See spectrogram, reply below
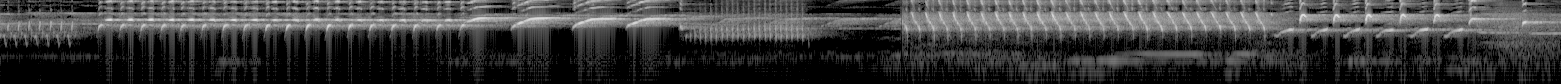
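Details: An excited canary sings to stimulate females to mate and build a nest, moving through rapid repeated trills, rolling looped notes, a buzzy burst, a fast high rattle and crisp repeated chirps.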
